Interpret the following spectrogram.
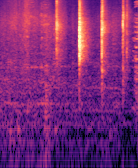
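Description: A person clapping: four sharp hand claps, about three a second, starting a little before halfway through, over the low steady hum of the train carriage.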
